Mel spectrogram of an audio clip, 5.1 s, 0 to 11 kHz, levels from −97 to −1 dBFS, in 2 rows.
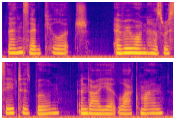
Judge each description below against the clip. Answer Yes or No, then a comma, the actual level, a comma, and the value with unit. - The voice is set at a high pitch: Yes, high, 210 Hz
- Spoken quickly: No, average, 165 wpm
